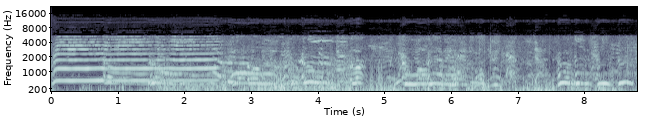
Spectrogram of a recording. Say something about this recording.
Hunt Horn
I happened to record this at a meet of a local fox hunting pack, on a digital video recorder and extracted this portion of the soundtrack - it makes a vary good IM message on a mobile phone.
